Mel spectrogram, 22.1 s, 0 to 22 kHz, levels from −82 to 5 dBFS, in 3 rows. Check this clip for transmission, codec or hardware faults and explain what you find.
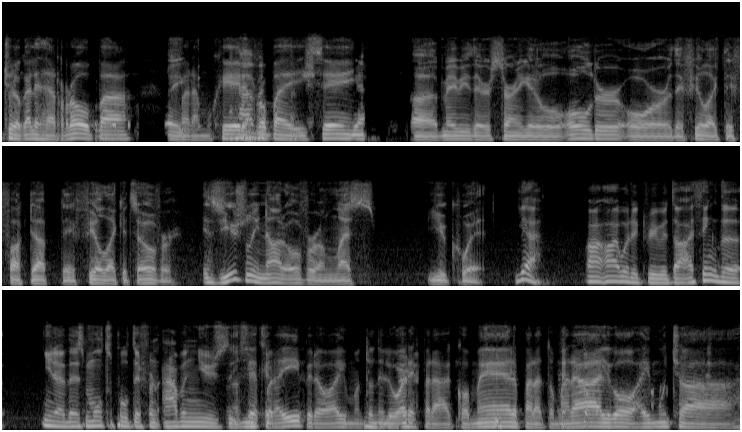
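Two call faults are present in this speech clip: speech suppressed in double talk and echo leak. Both point to a speakerphone call whose echo canceller struggled while both ends talked.

Speech suppressed in double talk occurs from 0.0 to 4.13 s, briefly from 17.43 to 17.64 s, and from 18.35 s to the end. When both sides speak at once, the canceller cannot tell the local talker from the loudspeaker's echo, and it turns both down. This is likely what happened here. In the opening stretch, about 2 s in total is affected, with drops of around 40 dB. The cut at 17.4 s is shallower, around 25 dB. The voice ducks, thins or breaks into pieces. On a waveform these show as sudden envelope collapses mid-phrase. A spectrogram shows energy vanishing across the band, with upper harmonics going first.

Echo leak appears at 1.26–1.39 s, 3.05–3.13 s, 17.75–18.23 s and 19.30–19.35 s. 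The far side's canceller likely left residue of its loudspeaker output in its microphone signal, which was sent back. That residue is a faint delayed copy of the voice, trailing by about 0.39 s. It sits roughly 15 to 35 dB below the speech, loudest in the first scrap and longest around 18 s. On a spectrogram it appears as a weaker, smeared repeat of earlier harmonic patterns, offset in time.

Content stops near 8 kHz, consistent with Opus at around 32 kbps. That band limit is the normal call path, not a fault.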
